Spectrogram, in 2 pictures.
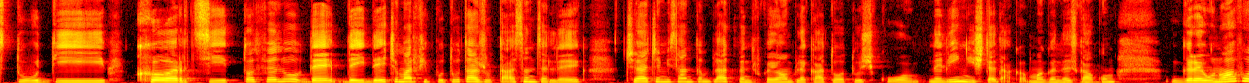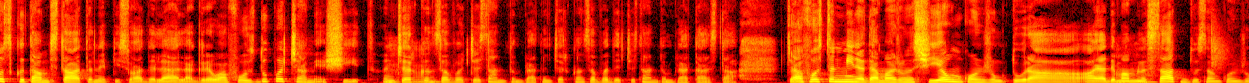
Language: Romanian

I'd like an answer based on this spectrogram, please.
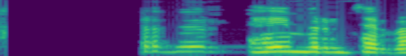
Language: Icelandic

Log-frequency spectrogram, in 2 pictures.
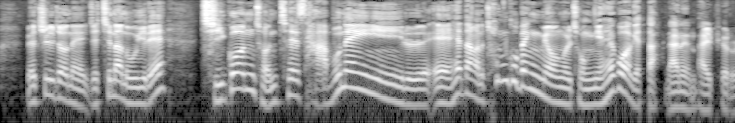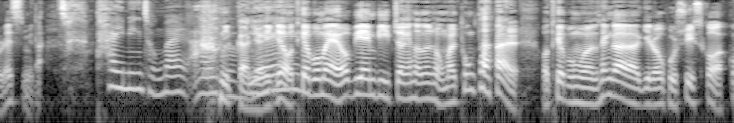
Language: Korean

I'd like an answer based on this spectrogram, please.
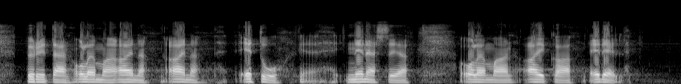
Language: Finnish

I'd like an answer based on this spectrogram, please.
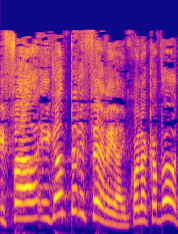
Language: Hebrew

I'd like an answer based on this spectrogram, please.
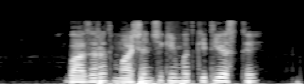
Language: Marathi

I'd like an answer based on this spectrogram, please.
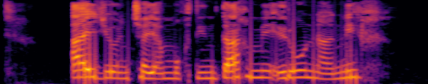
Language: Arequipa-La Unión Quechua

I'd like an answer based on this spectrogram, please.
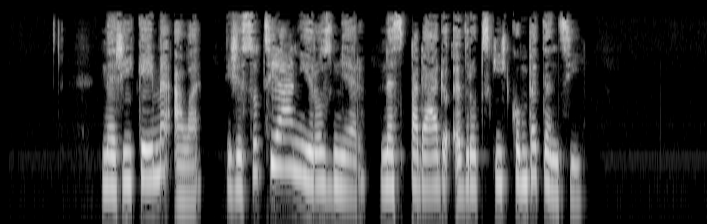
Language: Czech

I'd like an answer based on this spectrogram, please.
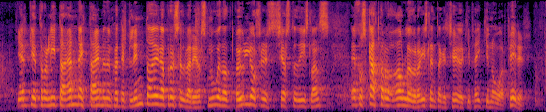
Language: Icelandic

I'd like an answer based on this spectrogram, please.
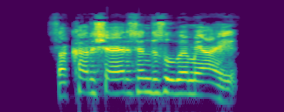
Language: Sindhi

